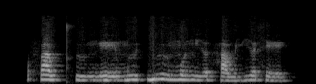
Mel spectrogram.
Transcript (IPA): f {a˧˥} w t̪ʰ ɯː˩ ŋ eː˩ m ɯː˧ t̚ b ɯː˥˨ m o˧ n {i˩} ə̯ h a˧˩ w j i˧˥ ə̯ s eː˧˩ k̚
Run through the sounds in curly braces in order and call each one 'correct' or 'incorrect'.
incorrect: a˧, correct

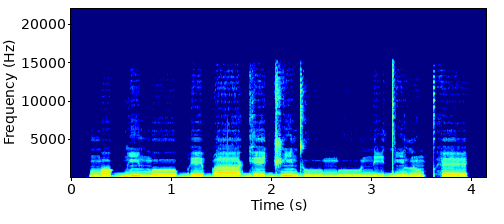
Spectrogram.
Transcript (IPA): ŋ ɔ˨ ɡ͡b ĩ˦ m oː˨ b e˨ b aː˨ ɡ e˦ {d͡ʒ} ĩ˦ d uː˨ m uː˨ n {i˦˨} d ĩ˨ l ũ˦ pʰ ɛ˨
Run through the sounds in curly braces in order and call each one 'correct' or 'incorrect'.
correct, incorrect: i˨

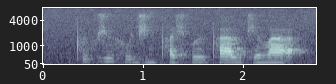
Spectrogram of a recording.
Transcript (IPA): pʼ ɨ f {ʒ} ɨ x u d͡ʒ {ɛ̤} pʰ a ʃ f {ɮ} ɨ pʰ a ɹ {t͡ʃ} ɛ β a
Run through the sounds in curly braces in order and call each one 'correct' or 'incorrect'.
correct, correct, incorrect: ɹ, correct

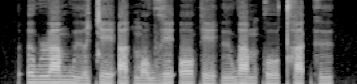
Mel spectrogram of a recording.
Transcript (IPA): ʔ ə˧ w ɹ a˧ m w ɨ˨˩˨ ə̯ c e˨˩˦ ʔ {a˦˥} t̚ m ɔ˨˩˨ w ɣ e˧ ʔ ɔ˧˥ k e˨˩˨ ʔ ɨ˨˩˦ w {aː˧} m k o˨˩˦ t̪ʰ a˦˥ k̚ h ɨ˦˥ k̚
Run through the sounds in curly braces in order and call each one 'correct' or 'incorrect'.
incorrect: a˨˩, incorrect: a˧

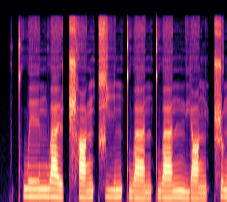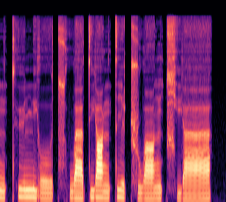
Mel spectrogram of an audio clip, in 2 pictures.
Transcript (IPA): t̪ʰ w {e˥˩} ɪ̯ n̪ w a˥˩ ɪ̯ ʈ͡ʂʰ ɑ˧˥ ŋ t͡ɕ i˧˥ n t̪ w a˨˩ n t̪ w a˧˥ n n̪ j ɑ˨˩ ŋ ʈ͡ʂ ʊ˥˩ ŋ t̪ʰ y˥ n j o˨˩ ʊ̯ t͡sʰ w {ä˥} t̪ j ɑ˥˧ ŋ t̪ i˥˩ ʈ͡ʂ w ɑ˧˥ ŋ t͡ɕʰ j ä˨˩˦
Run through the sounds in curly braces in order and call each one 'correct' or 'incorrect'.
incorrect: e˥, incorrect: ä˥˧

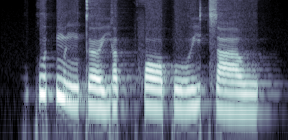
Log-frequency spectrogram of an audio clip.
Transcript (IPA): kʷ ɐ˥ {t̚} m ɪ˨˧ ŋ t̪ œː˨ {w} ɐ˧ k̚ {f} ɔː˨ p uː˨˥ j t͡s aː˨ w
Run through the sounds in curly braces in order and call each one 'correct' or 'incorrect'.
correct, incorrect: j, correct

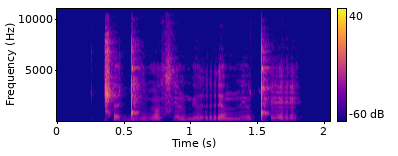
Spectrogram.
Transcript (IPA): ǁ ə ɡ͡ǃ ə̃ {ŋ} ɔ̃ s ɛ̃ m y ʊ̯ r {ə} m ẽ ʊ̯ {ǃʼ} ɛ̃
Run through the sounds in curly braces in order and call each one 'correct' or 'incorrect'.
correct, correct, correct

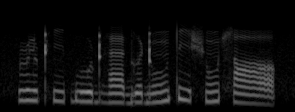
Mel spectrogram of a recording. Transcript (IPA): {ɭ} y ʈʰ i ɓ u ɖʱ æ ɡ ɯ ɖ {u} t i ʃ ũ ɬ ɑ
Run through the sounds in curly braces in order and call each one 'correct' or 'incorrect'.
correct, incorrect: ũ

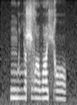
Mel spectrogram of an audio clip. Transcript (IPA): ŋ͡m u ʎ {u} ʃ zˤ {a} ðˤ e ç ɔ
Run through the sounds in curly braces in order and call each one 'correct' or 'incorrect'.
incorrect: ɯ, correct

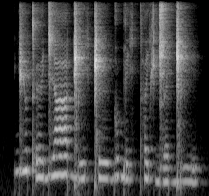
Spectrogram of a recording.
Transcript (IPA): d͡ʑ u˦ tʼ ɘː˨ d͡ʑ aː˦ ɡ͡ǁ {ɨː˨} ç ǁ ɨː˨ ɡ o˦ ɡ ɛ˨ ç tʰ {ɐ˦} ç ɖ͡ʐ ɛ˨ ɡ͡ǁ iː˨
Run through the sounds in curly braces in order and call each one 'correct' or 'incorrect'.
correct, correct

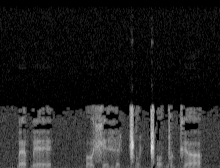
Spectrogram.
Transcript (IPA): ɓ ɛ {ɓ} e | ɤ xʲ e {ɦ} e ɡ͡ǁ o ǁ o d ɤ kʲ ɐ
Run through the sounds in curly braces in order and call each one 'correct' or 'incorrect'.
correct, correct

